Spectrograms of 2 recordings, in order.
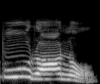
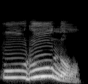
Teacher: তাহলে এবার আমরা দেখছি যে এই যে প্রত্যন্ত পশ্চিম রা উপভাষায় কখনো কখনো ও ধ্বনি উধ্বনিতে পরিণত হচ্ছে · প্রত্যন্ত পশ্চিমা রাঢ়ী উপভাষায় কখনো কখনো ও উচ্চারিত হয় হ্রস্ব উ রূপে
